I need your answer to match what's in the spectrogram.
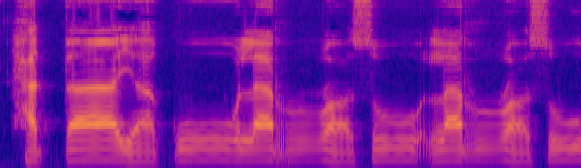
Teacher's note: Kemudian huruf ra memiliki tanda baca fathah. Huruf ra memiliki tanda baca fathah, berarti dia dibaca tebal, dibaca tafkhim, ditebalkan cara membacanya itu.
